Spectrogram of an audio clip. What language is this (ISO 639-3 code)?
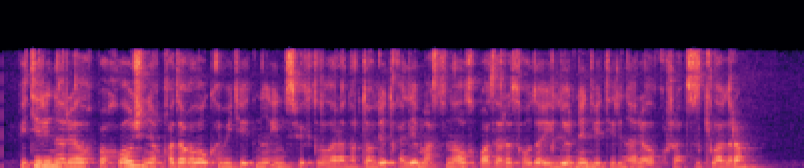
kaz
